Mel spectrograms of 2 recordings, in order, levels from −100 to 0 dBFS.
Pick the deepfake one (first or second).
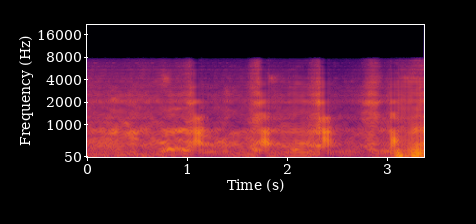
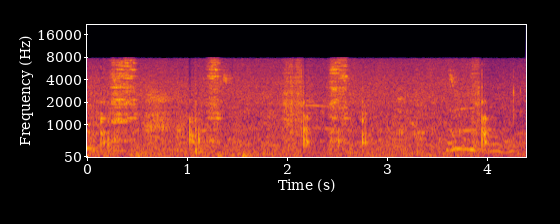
first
